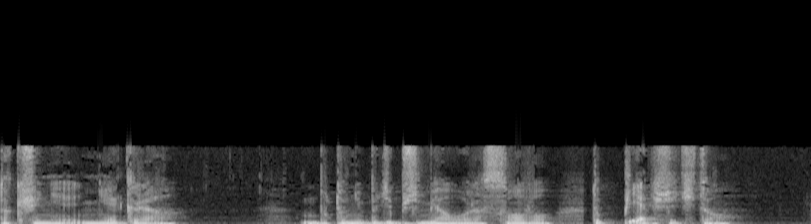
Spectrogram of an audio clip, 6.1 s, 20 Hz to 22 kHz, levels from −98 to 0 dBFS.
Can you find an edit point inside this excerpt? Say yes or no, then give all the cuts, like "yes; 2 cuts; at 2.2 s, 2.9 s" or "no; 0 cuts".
yes; 1 cut; at 4.4 s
